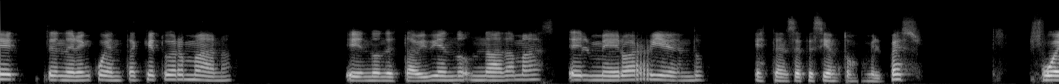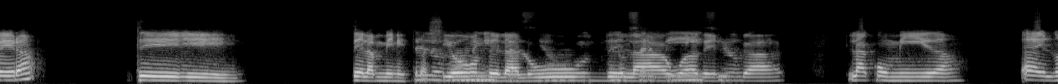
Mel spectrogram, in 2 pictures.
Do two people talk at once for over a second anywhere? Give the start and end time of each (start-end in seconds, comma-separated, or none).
14.7-18.2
